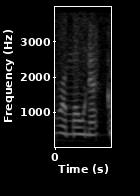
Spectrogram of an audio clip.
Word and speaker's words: Romona: Yes, I'm Ramona Garnines. – Ramona, R-A-M-O-N-A? – R-O-M-O-N-A.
